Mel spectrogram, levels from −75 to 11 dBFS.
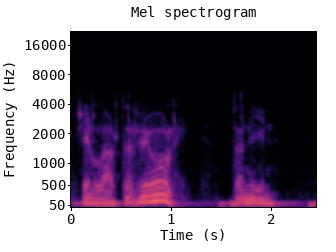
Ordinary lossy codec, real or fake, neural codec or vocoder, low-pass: none; real; none; 5.4 kHz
